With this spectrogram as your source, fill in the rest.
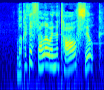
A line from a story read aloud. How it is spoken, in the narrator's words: all agog, Miss Douce said eagerly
